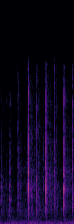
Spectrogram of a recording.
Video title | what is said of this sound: Free Spirit Beading with Kristen Fagan: Make Bead Jewelry With Vintaj Patina Paint & Beading Wire | you hear that little ball rolling around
